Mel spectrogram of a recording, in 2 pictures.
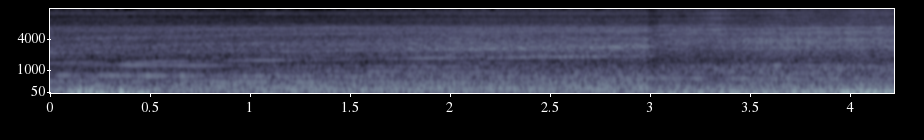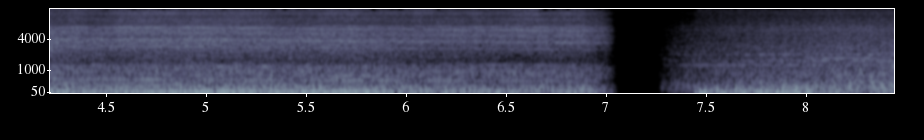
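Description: A fighter jet in Ace Combat 7 roars steadily on takeoff, a loud sustained engine rumble with high whine, briefly dropping out near the end before resuming.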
